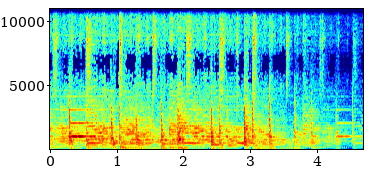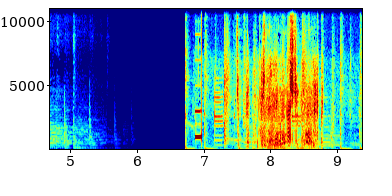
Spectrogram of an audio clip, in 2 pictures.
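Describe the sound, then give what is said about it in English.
Loud rubbing and scraping clatter of a microphone being handled and shifted, harsh, with bursts of crackling friction after a brief silence. “That's me moving my mic.”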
